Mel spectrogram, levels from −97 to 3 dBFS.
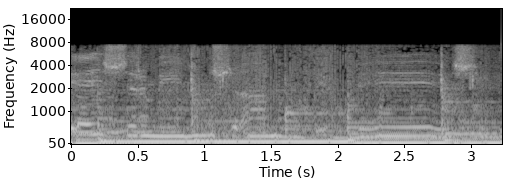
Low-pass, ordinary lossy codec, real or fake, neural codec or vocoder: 7.2 kHz; none; fake; vocoder, 44.1 kHz, 128 mel bands every 256 samples, BigVGAN v2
